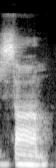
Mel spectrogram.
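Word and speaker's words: some: এরপরে দেখেন এস ও এম ই, সাম, সাম, এস উচ্চারণ হবে সা, এম এর উচ্চারণ ময়ের মতো, লাস্টে এর উচ্চারণটা হবে না।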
